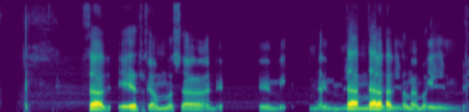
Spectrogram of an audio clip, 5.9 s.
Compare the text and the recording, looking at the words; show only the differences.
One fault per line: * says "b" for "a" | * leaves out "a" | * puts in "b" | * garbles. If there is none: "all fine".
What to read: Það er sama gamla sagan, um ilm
* leaves out "sama"
* garbles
